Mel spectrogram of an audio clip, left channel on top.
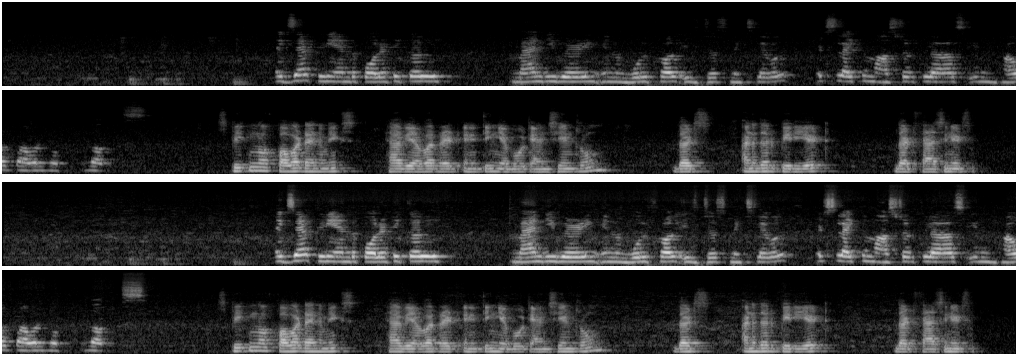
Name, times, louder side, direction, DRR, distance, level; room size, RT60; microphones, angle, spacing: voice 1, 1.3-1.7 12.4-13.6 14.0-16.2 16.8-17.2 17.5-18.3 19.1-19.9, equal, 5° right, 1.1 m, -24 dB
voice 2, 2.7-4.4 5.1-7.8 8.3-10.7 11.0-11.1, right 6 dB, 70° right, 0.4 m, -21 dB
15.5 x 7.9 x 3.4 m
head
